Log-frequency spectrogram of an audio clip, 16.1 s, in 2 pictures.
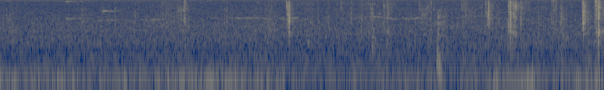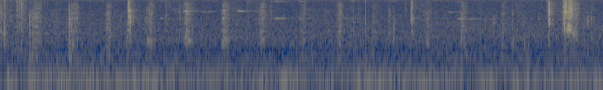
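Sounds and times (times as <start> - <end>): person crunching raw vegetable: 3.7 - 11.7, 12.4 - 16.0.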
